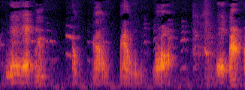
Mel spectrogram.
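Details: A one-year-old pet African grey parrot talking in a slightly scratchy voice, saying words such as hello, hi and good boy: a run of short, rough, speech-like syllables in quick bursts with brief pauses between them.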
